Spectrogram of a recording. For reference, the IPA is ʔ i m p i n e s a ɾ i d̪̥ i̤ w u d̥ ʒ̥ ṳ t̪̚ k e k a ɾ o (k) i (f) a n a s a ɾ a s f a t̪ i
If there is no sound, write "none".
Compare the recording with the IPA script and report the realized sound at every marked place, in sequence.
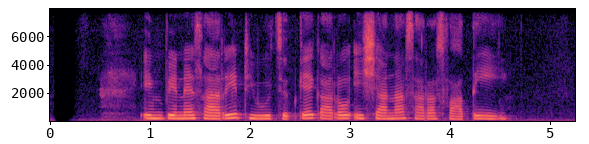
ʔ, ʃ

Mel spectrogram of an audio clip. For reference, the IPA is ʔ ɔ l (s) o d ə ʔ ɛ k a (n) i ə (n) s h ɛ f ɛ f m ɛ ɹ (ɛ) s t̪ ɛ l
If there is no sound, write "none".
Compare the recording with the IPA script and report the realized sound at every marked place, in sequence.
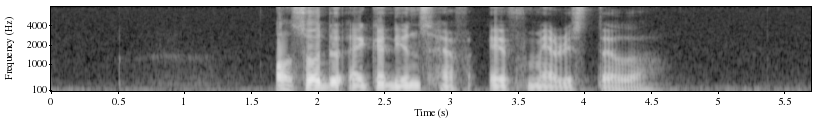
s, d, n, i

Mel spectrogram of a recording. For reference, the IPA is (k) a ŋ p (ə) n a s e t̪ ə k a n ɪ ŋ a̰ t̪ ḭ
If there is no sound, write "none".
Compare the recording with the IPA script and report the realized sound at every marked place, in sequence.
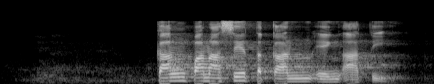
k, a

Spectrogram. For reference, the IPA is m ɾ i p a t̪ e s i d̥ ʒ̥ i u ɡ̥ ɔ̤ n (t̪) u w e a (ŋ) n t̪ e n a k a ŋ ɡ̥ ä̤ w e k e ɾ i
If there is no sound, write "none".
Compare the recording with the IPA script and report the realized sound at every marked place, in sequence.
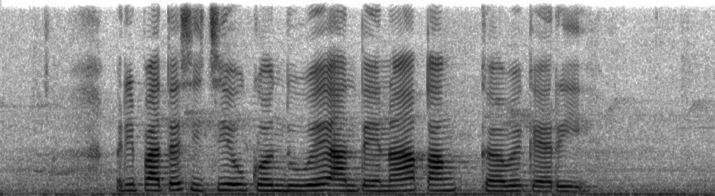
d̪, none

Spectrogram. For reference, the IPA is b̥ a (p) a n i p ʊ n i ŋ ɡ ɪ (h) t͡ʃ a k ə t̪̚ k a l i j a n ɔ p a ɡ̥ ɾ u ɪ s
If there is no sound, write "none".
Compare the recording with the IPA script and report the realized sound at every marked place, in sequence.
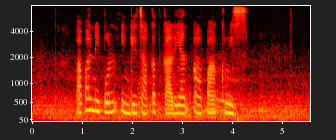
p, h

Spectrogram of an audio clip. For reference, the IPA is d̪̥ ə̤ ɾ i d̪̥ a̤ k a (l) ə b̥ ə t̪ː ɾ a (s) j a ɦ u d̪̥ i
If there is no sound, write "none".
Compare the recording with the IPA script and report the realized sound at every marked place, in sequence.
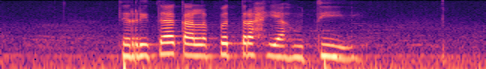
l, h

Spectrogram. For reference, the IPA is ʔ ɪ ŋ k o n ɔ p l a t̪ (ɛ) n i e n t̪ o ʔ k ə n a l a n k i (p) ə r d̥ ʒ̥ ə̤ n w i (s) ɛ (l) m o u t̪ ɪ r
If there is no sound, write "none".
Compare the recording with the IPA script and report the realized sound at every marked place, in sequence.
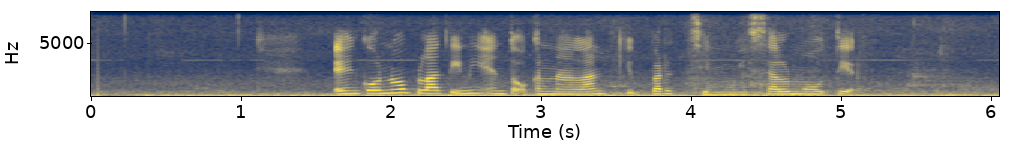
i, p, s, l

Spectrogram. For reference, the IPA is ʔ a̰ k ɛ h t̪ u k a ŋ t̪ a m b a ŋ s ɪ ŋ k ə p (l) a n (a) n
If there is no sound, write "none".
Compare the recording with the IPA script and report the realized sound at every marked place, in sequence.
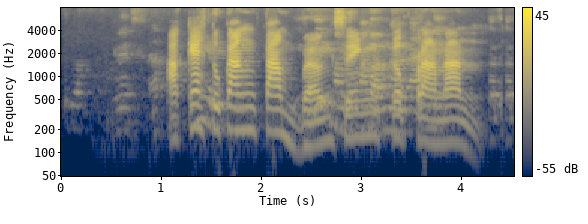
ɾ, a

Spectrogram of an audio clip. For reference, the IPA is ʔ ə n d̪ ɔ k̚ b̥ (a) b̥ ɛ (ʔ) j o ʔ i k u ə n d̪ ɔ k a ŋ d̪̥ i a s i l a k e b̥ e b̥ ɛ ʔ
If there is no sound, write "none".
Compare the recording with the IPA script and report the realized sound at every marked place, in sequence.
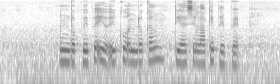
e, ʔ

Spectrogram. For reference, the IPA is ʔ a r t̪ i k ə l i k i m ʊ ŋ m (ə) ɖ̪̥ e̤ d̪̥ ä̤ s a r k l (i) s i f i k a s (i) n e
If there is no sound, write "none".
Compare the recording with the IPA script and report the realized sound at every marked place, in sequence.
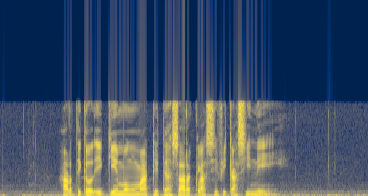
a, a, i

